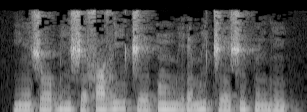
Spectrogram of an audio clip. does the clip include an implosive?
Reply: yes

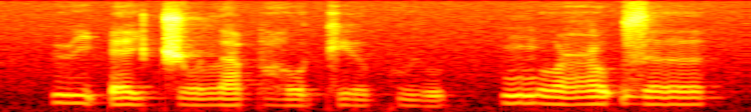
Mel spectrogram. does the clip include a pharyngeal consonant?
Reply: yes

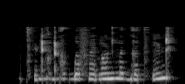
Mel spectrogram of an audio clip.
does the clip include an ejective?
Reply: yes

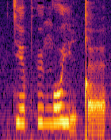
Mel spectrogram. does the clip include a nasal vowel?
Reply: no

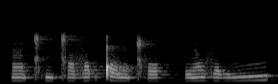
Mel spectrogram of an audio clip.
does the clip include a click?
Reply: yes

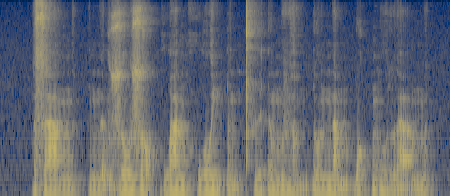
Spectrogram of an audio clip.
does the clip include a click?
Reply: no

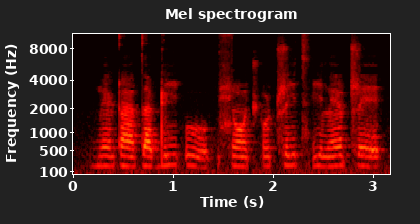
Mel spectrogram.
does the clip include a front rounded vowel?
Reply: no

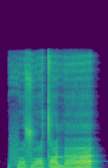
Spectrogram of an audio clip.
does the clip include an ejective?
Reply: no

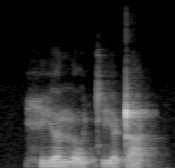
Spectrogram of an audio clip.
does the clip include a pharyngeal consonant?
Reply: no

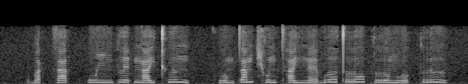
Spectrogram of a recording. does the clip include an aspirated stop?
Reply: yes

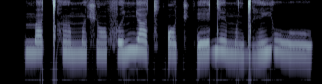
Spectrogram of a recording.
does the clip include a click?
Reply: yes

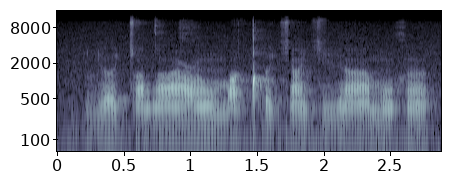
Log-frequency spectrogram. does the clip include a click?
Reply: yes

